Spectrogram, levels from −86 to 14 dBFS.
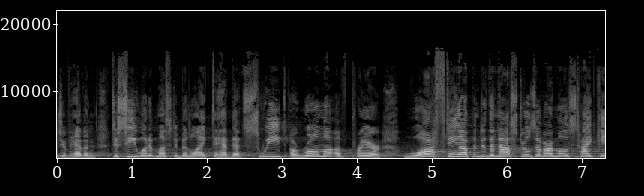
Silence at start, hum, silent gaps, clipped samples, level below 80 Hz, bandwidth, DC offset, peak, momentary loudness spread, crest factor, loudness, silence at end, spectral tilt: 0 s; none; none; under 0.1%; -72 dBFS; 16 kHz; under 0.1%; -4 dBFS; 10 LU; 18 dB; -23 LUFS; 0 s; -3.5 dB/octave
